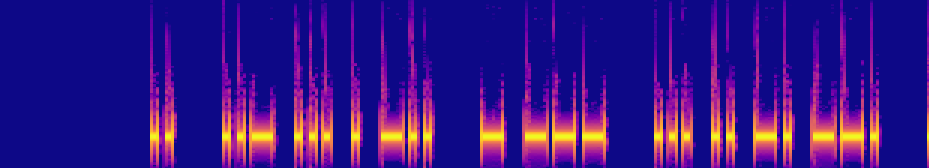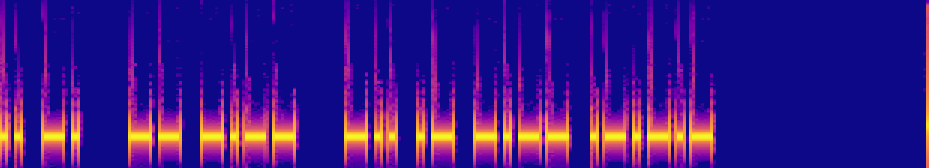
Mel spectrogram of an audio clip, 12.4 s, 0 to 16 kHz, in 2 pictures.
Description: Morse code, heard as a keyed tone, about 25 wpm, 700 Hz. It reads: I USED TO SING IN MY DAY.
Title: Sentences from Top 1000 Words - Review Part 2 - 25wpm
